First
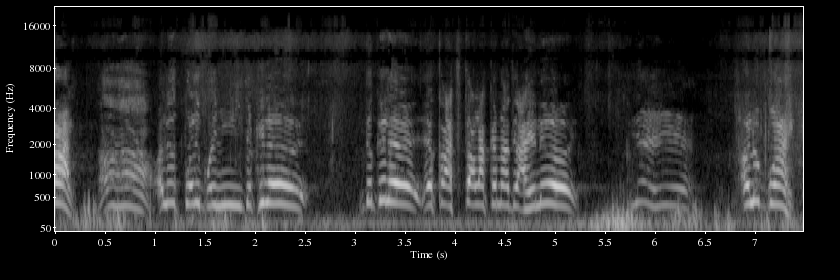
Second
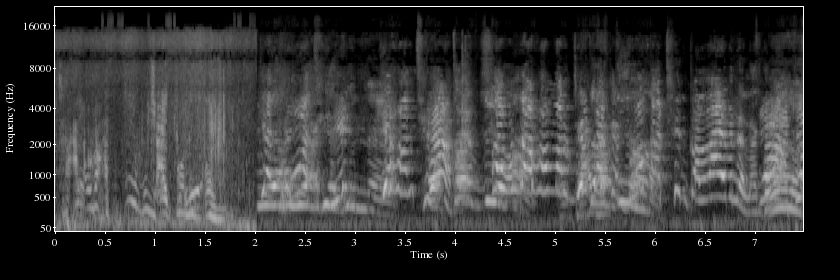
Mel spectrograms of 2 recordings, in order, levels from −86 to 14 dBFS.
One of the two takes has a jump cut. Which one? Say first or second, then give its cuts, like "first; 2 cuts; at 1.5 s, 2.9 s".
second; 1 cut; at 1.9 s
